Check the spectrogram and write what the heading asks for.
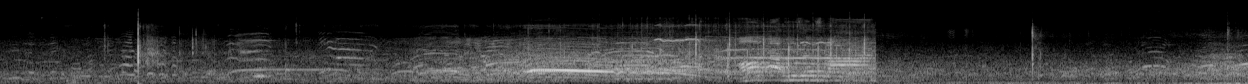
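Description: Scattered voices and chatter of spectators and players at a baseball field. They grow louder in the middle and cut off abruptly about nine seconds in. There is a sharp knock about a second in, and a sharp crack near the end as a bat hits a ground ball.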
